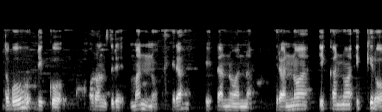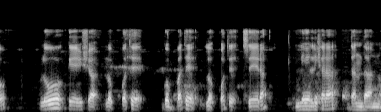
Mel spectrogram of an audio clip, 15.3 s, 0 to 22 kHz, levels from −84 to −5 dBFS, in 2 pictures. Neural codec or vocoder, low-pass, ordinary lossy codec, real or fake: none; 7.2 kHz; Opus, 64 kbps; real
